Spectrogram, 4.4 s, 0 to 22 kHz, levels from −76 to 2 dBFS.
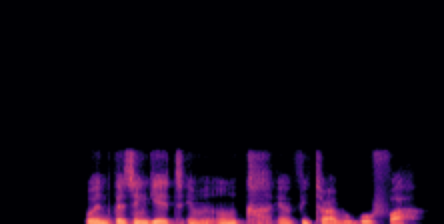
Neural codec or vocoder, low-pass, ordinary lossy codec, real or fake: codec, 24 kHz, 0.5 kbps, DualCodec; 7.2 kHz; none; fake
